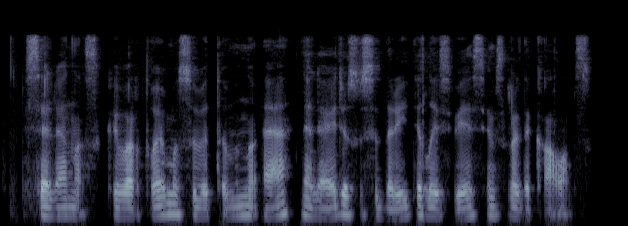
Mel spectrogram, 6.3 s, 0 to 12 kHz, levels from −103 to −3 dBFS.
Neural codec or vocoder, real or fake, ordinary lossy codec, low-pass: none; real; AAC, 64 kbps; 7.2 kHz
